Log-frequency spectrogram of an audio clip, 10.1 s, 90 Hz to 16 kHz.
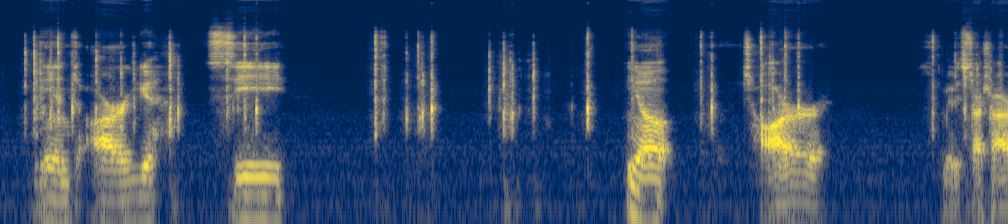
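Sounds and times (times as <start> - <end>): keyboard typing: 0.2 - 2.8, 3.7 - 8.2, 9.2 - 10.0.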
